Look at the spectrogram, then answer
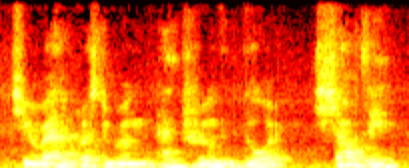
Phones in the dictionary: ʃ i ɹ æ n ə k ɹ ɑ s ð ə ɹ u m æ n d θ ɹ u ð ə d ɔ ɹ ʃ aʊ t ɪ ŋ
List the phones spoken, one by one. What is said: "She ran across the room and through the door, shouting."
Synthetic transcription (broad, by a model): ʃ i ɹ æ ə k ɹ ɑ s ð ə ɹ u m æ n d ɹ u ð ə d ɔ ɹ ʃ aʊ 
